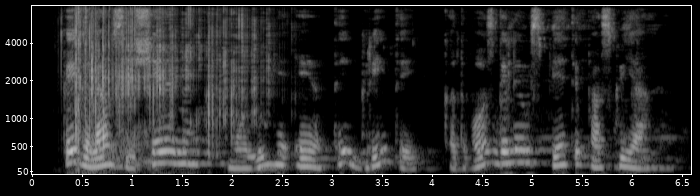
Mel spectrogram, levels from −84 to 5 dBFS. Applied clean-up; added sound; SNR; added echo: classical method WPE with log-MMSE.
